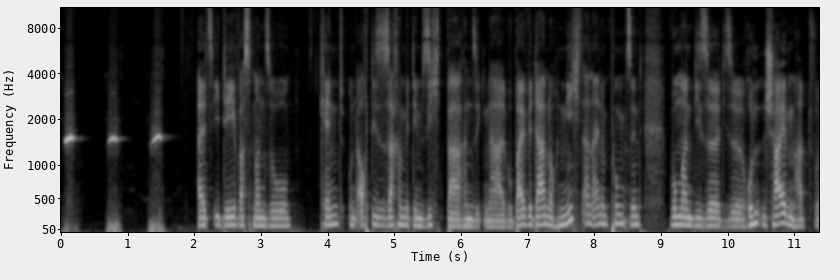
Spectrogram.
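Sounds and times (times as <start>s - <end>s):
whistled imitation of an audible radar signal: 0.0s - 1.7s
speech: 2.0s - 11.3s.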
